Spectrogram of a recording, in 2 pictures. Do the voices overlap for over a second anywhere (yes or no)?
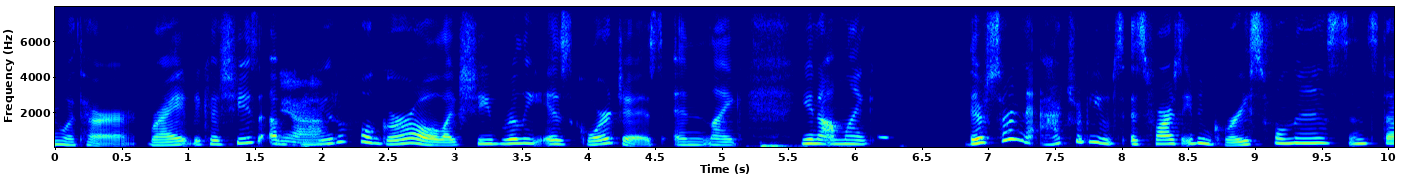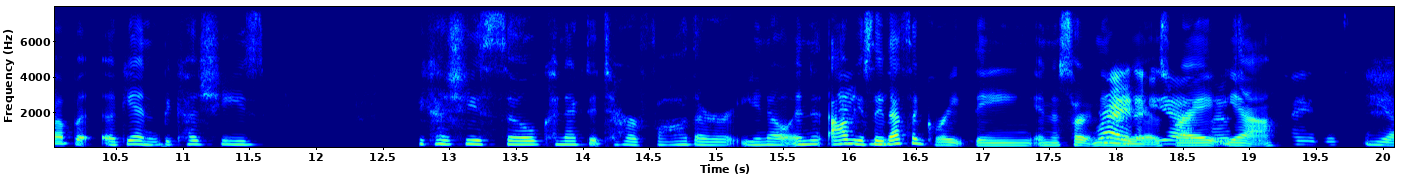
yes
